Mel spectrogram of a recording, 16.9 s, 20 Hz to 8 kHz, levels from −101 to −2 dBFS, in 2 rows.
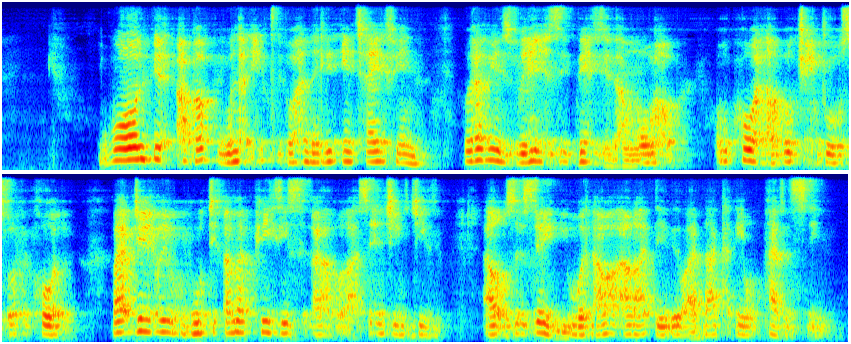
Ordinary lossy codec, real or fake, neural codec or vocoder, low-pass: Opus, 64 kbps; fake; codec, 16 kHz in and 24 kHz out, 0.6 kbps, FocalCodec, streaming, 4096 codes; 7.2 kHz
